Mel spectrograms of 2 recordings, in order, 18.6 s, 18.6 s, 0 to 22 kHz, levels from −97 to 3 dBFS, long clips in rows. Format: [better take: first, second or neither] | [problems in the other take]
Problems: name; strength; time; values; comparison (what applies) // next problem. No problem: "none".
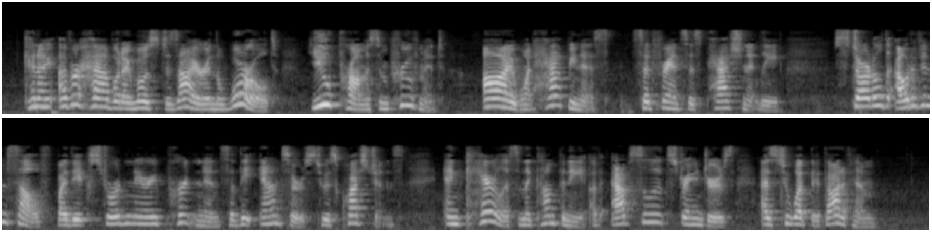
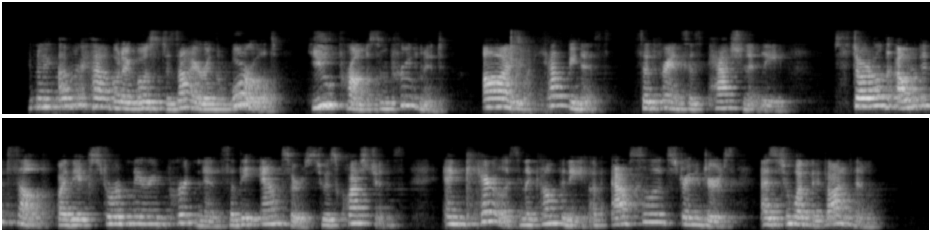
first | noise reduction (neural mask model DeepFilterNet 3)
